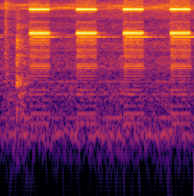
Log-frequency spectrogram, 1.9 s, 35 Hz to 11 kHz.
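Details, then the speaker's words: Rapid evenly spaced high-pitched beeps, about two a second, from a Core fractional CO2 laser in aggressive fusion mode, circling around a woman's severe facial acne scars (shouldering) before treating scar centres. "so I actually want to go in a circle around the scars and I'm using these fusion mode and this is about as aggressive as I get with this pore fractional laser"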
